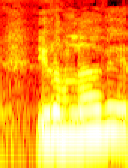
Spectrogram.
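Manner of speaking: put-on sobbing speech. Retelling how a girl cried over a gift, quoting her: imitating someone bawling. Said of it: "like just bawling".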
